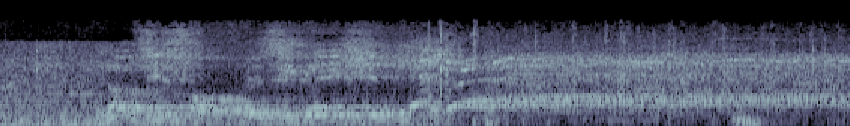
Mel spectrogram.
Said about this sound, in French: Cris de joie et applaudissements au Parlement zimbabwéen, les députés n'ont certainement pas caché leurs sentiments à l'annonce en surprise de la démission de Robert Mugabe ce mardi, annonce faite par le président de l'Assemblée Jacob Mudenda.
